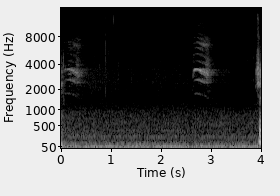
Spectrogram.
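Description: Faint bird chirps, with a quick cluster of short calls about three seconds in, over a low steady hum.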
